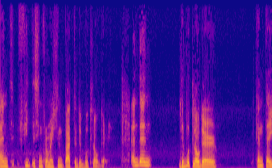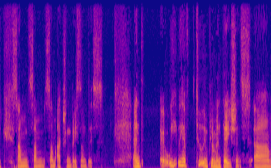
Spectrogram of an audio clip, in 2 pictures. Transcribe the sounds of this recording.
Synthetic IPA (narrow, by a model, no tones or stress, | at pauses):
ɛ̃ndfid̪̚dɪsɪ̃nfɔɹmeɪʃɔ̃nbæk̚t̪ud̪əbutʰlo̰ʊdə̰ɹ | ʔɛ̃nd̪ɛ̃n | d̪əbutloʊdə˞ | kɛ̃nteɪksãmsãmsãmʔæ̰kʃə̃nbḛɪstɔ̰̃nðɪ̰s | ʔɛ̃nd | wḭwʔihɛvtʰuɪ̃mplɛmɛ̃nteɪʃɔ̰̃ns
